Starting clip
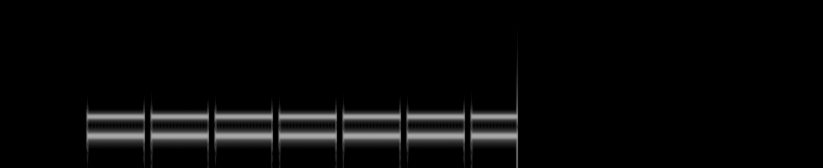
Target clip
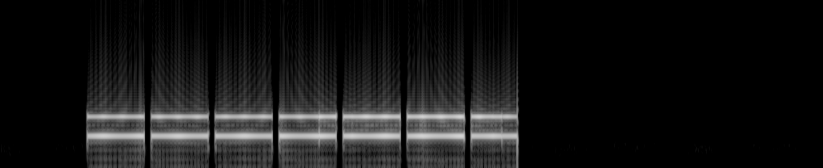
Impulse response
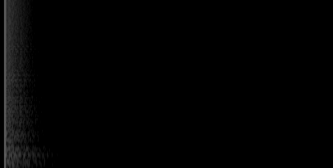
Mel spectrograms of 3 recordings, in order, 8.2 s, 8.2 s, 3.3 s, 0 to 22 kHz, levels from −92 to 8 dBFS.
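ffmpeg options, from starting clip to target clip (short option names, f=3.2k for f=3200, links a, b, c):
-filter_complex "[0:a]equalizer=f=350:w=0.9:g=10.5,aphaser=in_gain=1:out_gain=1:delay=2.8:decay=0.37:speed=0.71:type=triangular,asettb=1/sr,asplit=3[a][b][c];[a]atrim=end=3.194[d];[b]atrim=start=3.19:end=5.02,asetpts=PTS-STARTPTS,afade=t=in:d=0.004:c=qsin,afade=t=out:st=1.826:d=0.004:c=qsin,equalizer=f=125:t=o:w=1:g=4,equalizer=f=250:t=o:w=1:g=-6,equalizer=f=500:t=o:w=1:g=-4,equalizer=f=1k:t=o:w=1:g=10[e];[c]atrim=start=5.016[f];[d][e]acrossfade=d=0.004:c1=hsin:c2=qsin[g];[g][f]acrossfade=d=0.004:c1=qsin:c2=hsin,volume=6.5dB"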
